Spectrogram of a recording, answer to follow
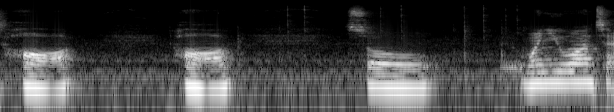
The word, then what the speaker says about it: họ: Last name in Vietnamese is actually pronounced as ha.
